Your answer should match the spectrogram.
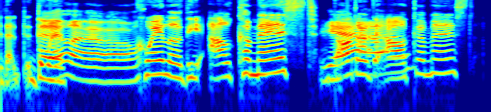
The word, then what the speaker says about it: Coelho: Coelho, the Alchemist, the author of The Alchemist, Marianne Williamson, Mark Nepo, and His Holiness the Dalai Lama.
